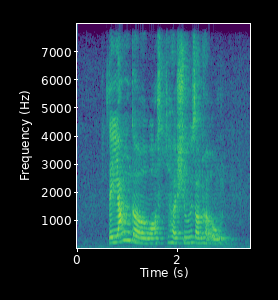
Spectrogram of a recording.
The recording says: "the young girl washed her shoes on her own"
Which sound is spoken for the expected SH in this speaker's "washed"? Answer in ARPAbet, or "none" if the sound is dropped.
S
